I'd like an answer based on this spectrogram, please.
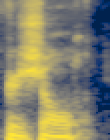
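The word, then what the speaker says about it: braciole: It's beef braccioli. That's how it's spelled. That's pronounced brajol.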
